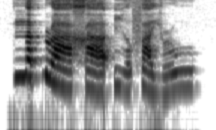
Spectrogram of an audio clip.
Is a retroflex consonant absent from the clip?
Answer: yes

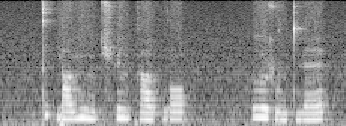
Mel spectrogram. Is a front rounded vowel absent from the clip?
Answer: no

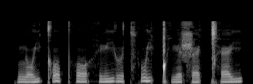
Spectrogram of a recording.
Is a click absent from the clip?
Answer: no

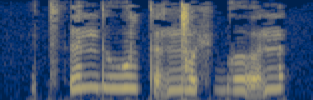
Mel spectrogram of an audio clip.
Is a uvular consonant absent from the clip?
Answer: yes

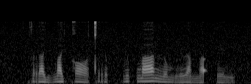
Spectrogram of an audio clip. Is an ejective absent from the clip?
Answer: yes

